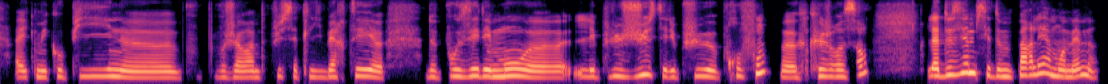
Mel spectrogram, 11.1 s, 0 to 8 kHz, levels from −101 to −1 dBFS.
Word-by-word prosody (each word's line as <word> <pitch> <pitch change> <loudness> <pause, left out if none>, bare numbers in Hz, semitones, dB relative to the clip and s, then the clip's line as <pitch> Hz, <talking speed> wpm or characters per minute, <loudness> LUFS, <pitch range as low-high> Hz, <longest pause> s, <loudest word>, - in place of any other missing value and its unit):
avec 175 0 -4
mes 175 -1 0
copines, 195 +2 -2
heu, 165 -1 0
p - - -25 0.3
p 175 - -9
je 165 - -7
vais 175 - -1
avoir 175 0 -1
un 175 - -4
peu - - -21
plus 195 - -9
cette 185 -1 -5
liberté, 185 +3 -1
heu, 165 -2 -1 0.4
de 185 - -4
poser 195 +4 -1
les 195 -1 +5
mots, 195 +1 +4
heu, 165 -1 0
les 190 0 -4
plus 195 +4 -5
justes 215 +4 0
et - - 0
les 180 -1 -4
plus, 200 +4 -2
heu, - - -2
profonds, 210 - -1 0.2
heu, 170 -1 +2
que 205 - +1
je 190 - -3
ressens. 190 - +1 0.6
La 210 -1 +6
2e, 245 +8 +6
c'est 275 -6 -3
de 195 - -1
me 190 -2 0
parler 230 +7 +3
à 275 - +1
moi-même 195 0 +2
190 Hz, 215 wpm, -23 LUFS, 175-205 Hz, 0.6 s, La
